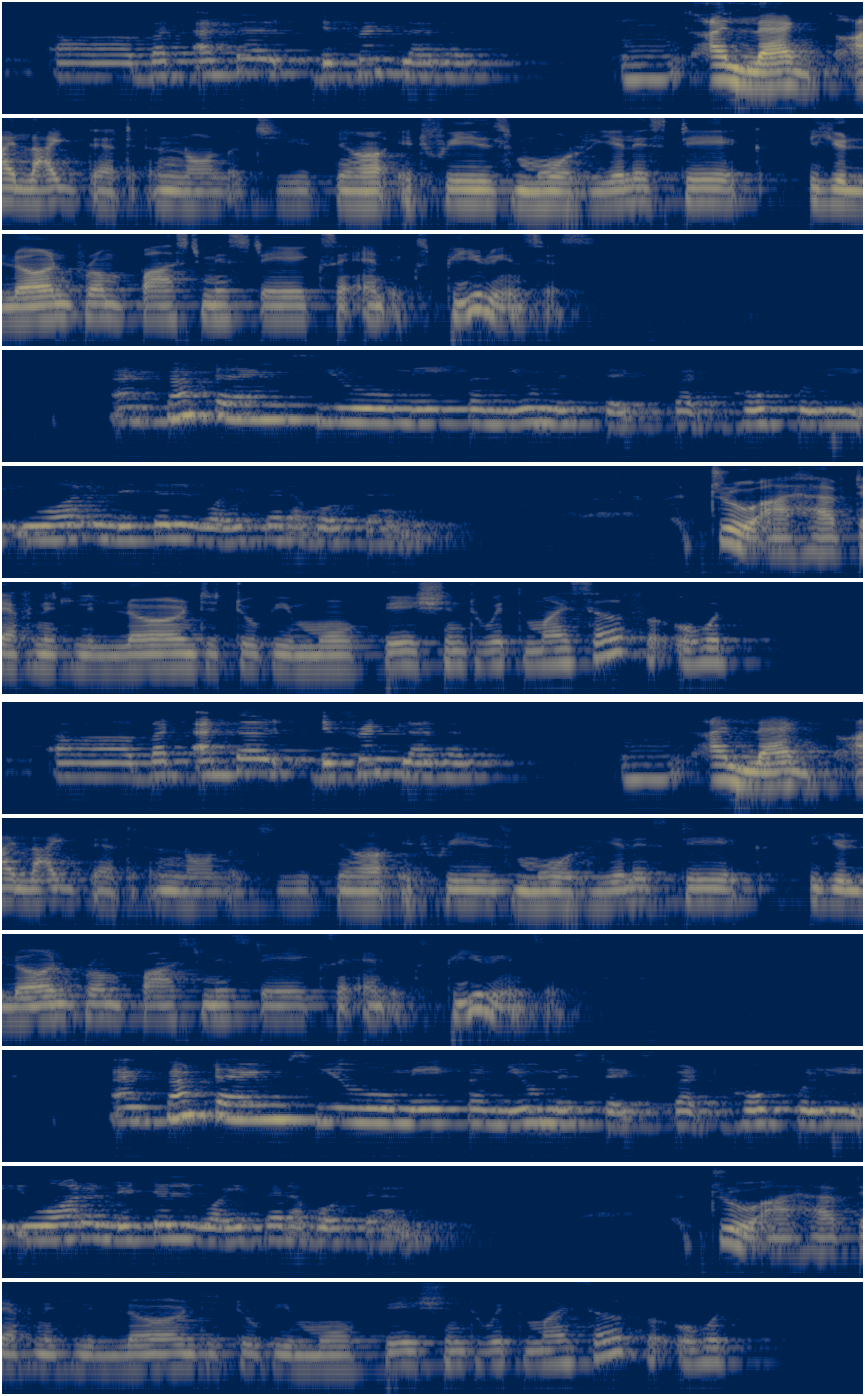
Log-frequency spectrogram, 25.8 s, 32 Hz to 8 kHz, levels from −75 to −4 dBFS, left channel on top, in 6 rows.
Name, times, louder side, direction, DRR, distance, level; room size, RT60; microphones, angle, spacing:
voice 1, 0.2-2.4 13.5-19.3, right 1 dB, 65° right, 4 dB, 2.5 m, -39 dB
voice 2, 3.1-8.0 8.3-11.6 20.6-25.2, left 4 dB, 75° left, 14 dB, 0.7 m, -38 dB
22.0 x 14.5 x 2.4 m, 0.65 s
head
